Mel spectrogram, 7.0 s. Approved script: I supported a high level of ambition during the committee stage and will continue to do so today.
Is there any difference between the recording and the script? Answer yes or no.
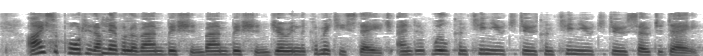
yes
